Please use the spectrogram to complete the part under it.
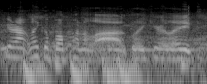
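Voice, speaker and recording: A woman's voice: fairly high pitch, steady tone, fast, gravelly, music in the background. A woman in her twenties chatting casually in a couples Q&A, giggly and tipsy as she playfully bickers. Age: 20s. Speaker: girlfriend in couples Q&A vlog.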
